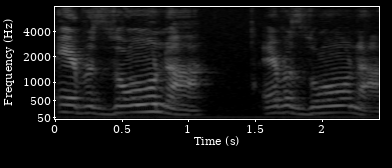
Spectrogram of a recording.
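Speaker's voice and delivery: Arizona said twice in a Canadian accent. Announcing a guest coming from Arizona: Canadian accent. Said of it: "I'm saying it like a Canadian".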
